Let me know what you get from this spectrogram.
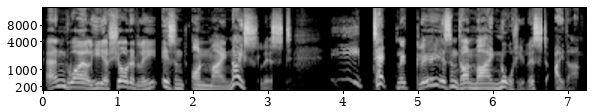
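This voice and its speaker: Man playing gruff, resolute old Santa Claus. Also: on the high side, wildly swooping pitch, unhurried, dry recording, clean studio sound, voice pushed up. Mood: matter-of-fact. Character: gruff, determined male Santa Claus, older action hero.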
